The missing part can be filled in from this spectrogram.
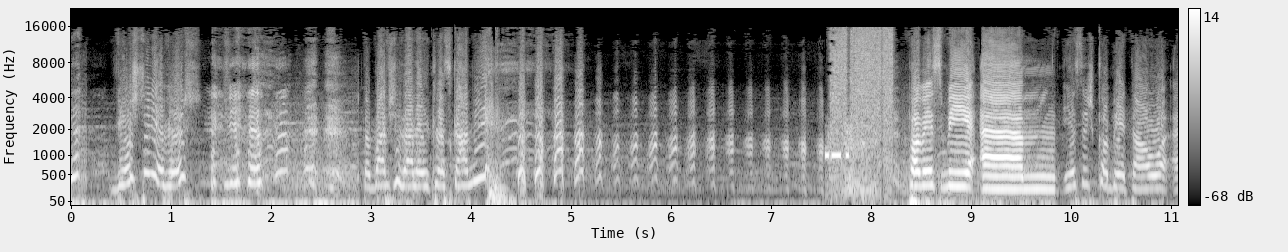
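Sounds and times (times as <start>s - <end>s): woman laughing: 4.2s - 7.7s
short beep: 7.5s - 8.1s
tv static hiss: 7.5s - 8.4s.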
